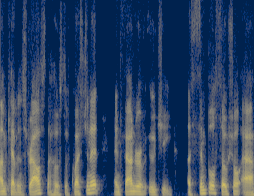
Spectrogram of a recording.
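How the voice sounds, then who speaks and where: A man speaks at a moderate pace with a fairly low pitch and lively intonation in a plain, everyday voice. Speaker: podcast host. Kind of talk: casual interview chat.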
